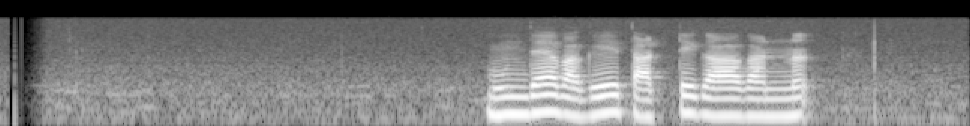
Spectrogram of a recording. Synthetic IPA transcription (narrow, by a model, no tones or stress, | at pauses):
mund̪æːʋaɡejet̪aʈːeɡaːɡanːə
